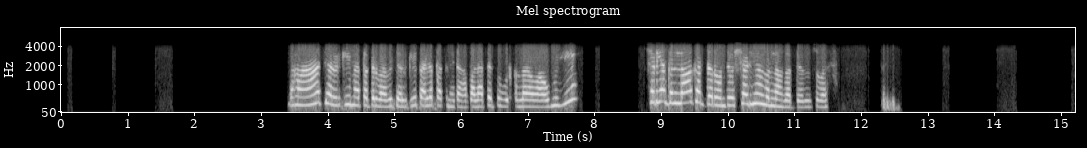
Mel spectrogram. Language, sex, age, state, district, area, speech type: Dogri, female, 30-45, Jammu and Kashmir, Reasi, rural, conversation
